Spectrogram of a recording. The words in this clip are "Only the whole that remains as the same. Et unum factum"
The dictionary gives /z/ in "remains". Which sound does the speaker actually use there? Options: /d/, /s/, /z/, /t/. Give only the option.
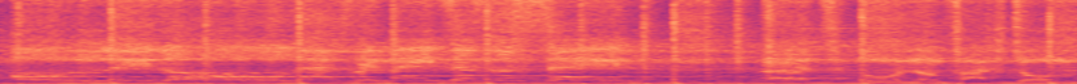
/z/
